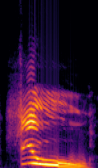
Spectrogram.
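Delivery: high, loud whooshing phew; relieved gasp. A narrator's reading. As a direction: blow out a huge relieved phew. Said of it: "gasped the elephant".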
